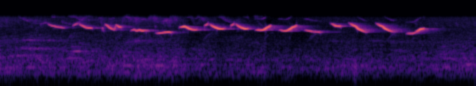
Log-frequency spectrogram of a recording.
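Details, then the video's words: Trinidad bullfinch delivering drawl and wheet drawl song, over a dozen loud, pure whistled notes that swoop downward, closely spaced in an evenly paced run lasting about four seconds. "Bullfinch singing drawl and wheet drawl"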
